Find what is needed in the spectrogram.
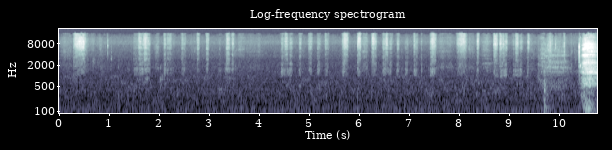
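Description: Felt-tip marker writing on paper: faint, quick scratchy strokes as an equation is written out.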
